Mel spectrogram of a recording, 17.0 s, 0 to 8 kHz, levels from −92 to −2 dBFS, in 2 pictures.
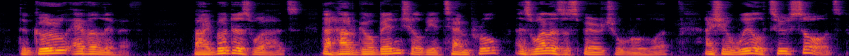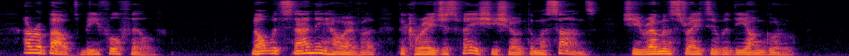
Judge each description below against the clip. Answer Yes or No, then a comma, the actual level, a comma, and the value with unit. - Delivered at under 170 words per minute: Yes, average, 155 wpm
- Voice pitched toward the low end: Yes, low, 110 Hz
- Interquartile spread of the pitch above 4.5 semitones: Yes, average, 5.1 semitones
